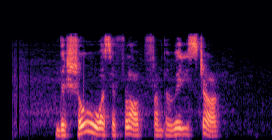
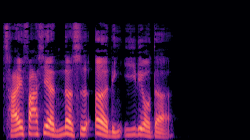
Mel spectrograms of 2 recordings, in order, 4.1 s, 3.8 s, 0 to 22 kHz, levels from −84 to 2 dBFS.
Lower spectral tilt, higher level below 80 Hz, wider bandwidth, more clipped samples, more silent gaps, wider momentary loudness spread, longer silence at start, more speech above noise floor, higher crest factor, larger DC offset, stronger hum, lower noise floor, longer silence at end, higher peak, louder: second, -2.5 dB/octave vs -5 dB/octave; about the same, -62 dBFS vs -66 dBFS; second, 8.4 kHz vs 11.5 kHz; neither; neither; first, 14 LU vs 10 LU; first, 0.85 s vs 0.05 s; second, 48 dB vs over 69 dB; about the same, 16 dB vs 18 dB; neither; neither; second, -64 dBFS vs under -90 dBFS; second, 0.8 s vs 1.25 s; about the same, -2 dBFS vs -4 dBFS; first, -15 LUFS vs -21 LUFS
